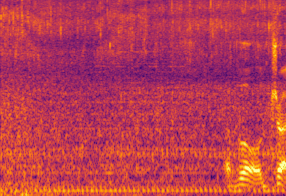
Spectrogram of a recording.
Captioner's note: air whooshing; dramatic synth music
